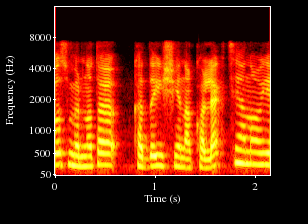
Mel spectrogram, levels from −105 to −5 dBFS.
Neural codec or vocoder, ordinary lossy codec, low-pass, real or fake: none; AAC, 96 kbps; 7.2 kHz; real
